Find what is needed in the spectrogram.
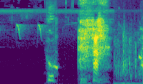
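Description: A cartoon leopard character's voice straining with effort: a short "ooh" and a loud grunt about a second in, after a quiet start.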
